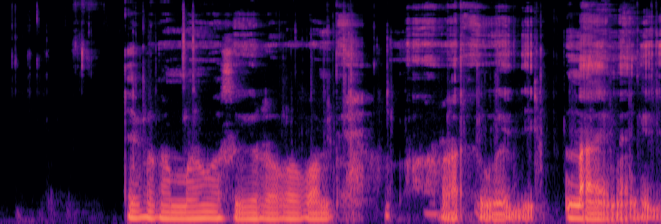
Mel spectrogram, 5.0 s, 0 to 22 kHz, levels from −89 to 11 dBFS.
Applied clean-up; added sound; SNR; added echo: neural mask model Resemble Enhance denoiser.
